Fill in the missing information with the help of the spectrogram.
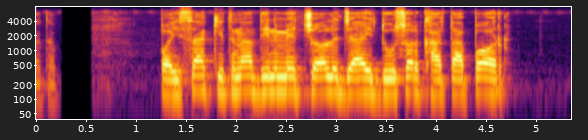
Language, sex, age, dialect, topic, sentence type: Magahi, male, 18-24, Western, banking, question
